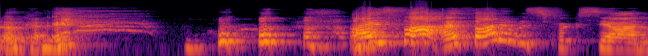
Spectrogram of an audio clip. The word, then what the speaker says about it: FriXion: So Betz, you wanted to talk about the I think it's called Frixion, maybe it's called Friction, I don't know, pen, which I have wanted to try, and I haven't gotten one yet.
